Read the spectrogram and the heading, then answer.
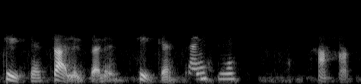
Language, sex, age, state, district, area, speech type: Marathi, female, 60+, Maharashtra, Akola, urban, conversation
